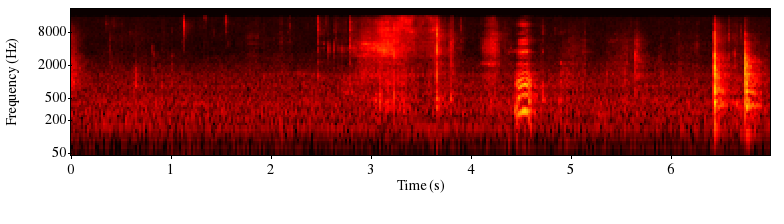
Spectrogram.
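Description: Close-miked chewing of spoonfuls of watermelon, with wet mouth noises. There is a breathy slurp about three seconds in, a short vocal sound about a second later, and two sharp clicks near the end.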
